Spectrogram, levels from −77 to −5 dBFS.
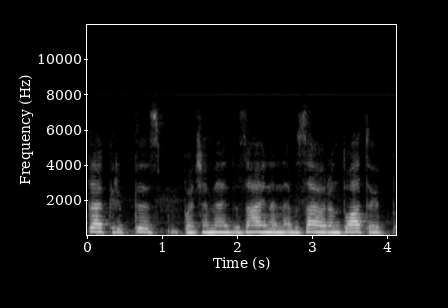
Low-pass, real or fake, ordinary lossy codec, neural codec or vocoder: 10.8 kHz; real; MP3, 64 kbps; none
